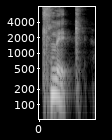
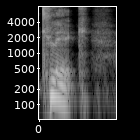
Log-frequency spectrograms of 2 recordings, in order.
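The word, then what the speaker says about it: Tlic: The story is mostly about the kind of complex relationship between the two species, where the Click, I am pronouncing it right. It's T-L-I-C, Click.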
